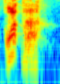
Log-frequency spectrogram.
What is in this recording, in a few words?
"What the", Pirate; hedgewars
